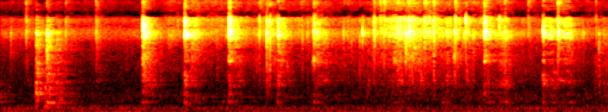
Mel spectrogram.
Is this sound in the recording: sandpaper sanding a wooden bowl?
no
